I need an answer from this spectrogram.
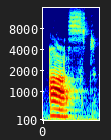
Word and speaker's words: asked: But a lot of the time, that E isn't pronounced. Looked, asked, played, baked, wrapped.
